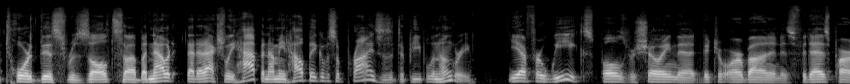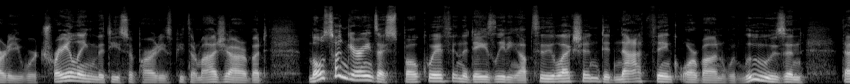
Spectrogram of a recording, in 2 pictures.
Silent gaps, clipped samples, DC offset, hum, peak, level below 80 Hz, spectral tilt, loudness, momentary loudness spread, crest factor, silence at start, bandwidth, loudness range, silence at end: none; under 0.1%; under 0.1%; none; 0 dBFS; -64 dBFS; -5.5 dB/octave; -19 LUFS; 10 LU; 18 dB; 0.05 s; 16 kHz; 5 LU; 0 s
